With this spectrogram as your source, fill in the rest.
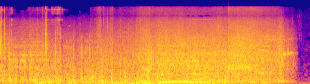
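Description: A Fiat Doblô drives in a car advert, its engine loud and steady throughout as a gear change swells the pitch midway, with jangling and road noise over it before it cuts off abruptly near the end.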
